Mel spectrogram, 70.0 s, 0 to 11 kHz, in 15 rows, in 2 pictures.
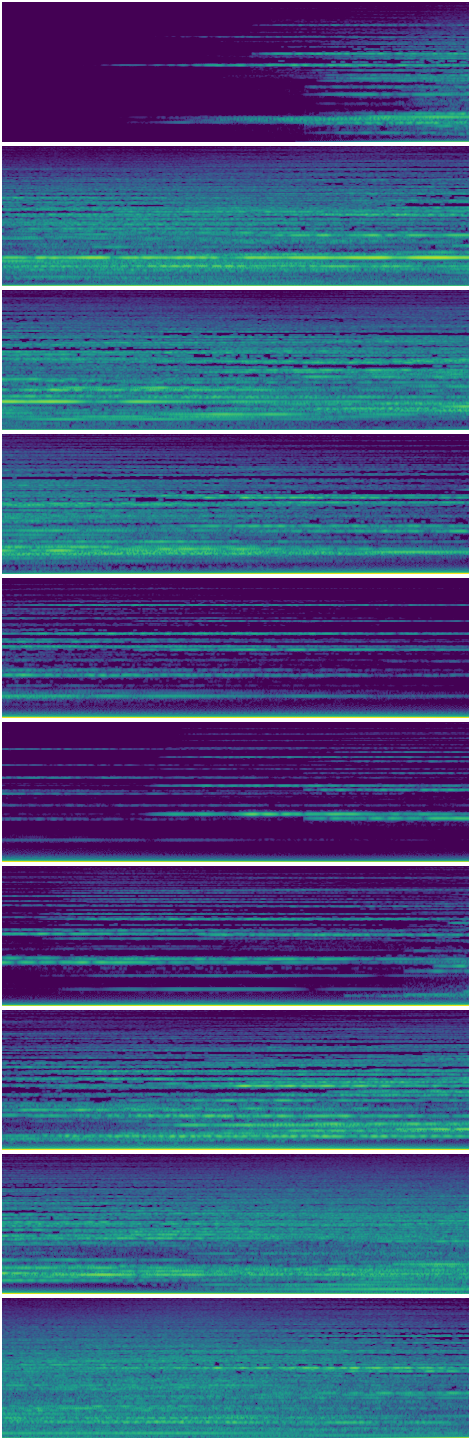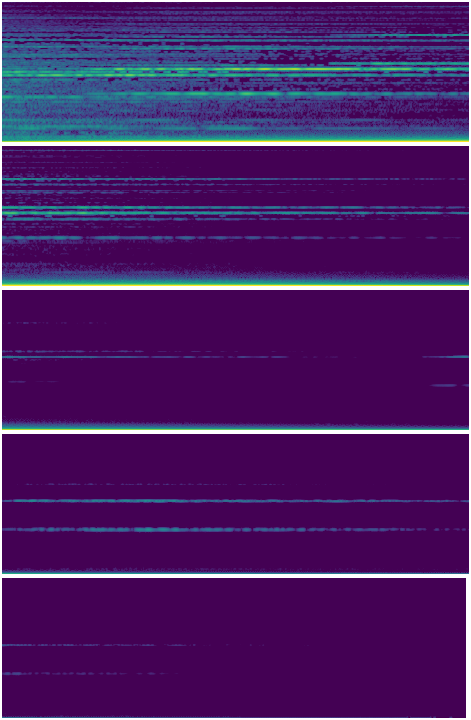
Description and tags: archi soundscape space3
Instances of Surge (synth), Rayspace (reverb), and Dronebox (Resonant delay)
Sounds good for scary scenes in outer-space.
ambiance, ambiant, ambience, ambient, atmosphere, drone, evil, horror, scary, soundscape, space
